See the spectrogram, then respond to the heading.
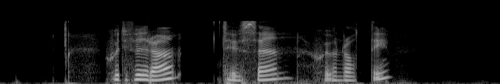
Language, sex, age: Swedish, female, 25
